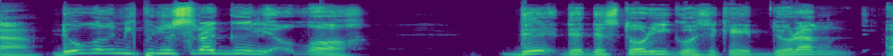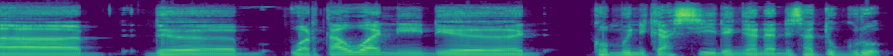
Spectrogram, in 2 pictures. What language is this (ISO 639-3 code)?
msa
